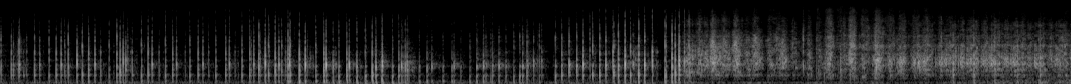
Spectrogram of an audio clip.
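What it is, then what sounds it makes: Cardboard soap box. A small, closed, green Irish Spring cardboard soap box is tapped with fingernails on its flat sides in a rapid run of dry, crisp clicks for about the first seven seconds. It then switches to continuous, brighter fingernail scratching across the cardboard until the end.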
